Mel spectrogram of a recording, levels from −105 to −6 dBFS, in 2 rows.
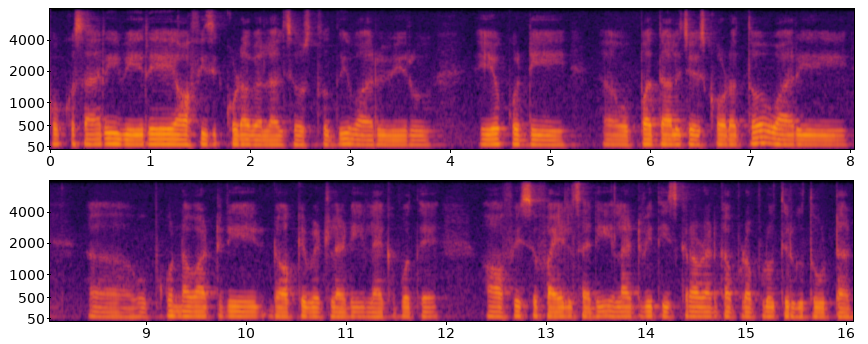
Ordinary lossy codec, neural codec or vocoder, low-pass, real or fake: none; none; none; real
